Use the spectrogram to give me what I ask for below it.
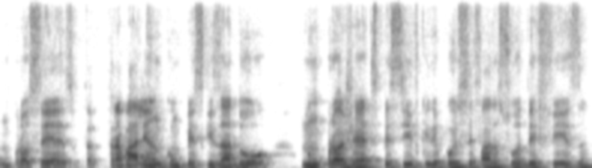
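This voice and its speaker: A man speaks at a moderate pace with a medium pitch and a strong Minas Gerais accent. The background is quiet. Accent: strong Minas Gerais (mineiro). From Minas Gerais, Belo Horizonte, Brazil. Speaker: logistics manager. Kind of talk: podcast interview.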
